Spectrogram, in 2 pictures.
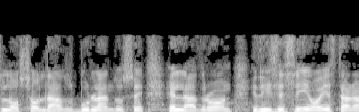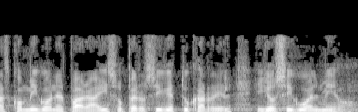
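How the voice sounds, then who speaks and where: A man preaching a sermon, telling stories and asking rhetorical questions. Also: high-pitched. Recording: dull audio with long hall reverb.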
